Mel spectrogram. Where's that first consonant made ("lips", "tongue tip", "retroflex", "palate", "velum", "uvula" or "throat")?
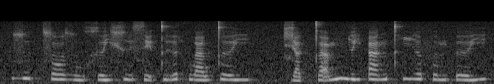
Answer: tongue tip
